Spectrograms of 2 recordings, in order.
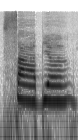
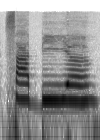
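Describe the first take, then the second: First: The stress is on the first syllable. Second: The stress is on the middle syllable.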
